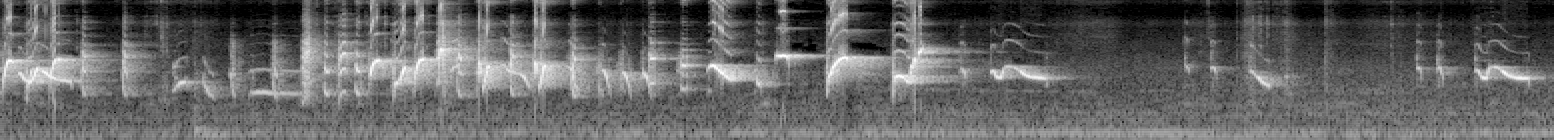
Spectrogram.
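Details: Pelanduk semak (Horsfield's babbler) singing full-variation kleperan for masteran use: an energetic opening of dense, overlapping twitters and rattles, tapering into a few spaced whistled slurs with a low hum underneath.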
